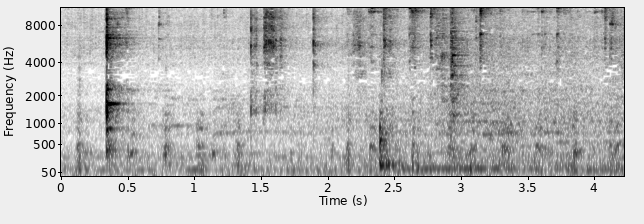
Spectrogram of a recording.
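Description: A spoon stirs cooked cashew upma in a pan, giving a sharp metallic clink followed by soft scraping and scattered light knocks, close and moderately loud.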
